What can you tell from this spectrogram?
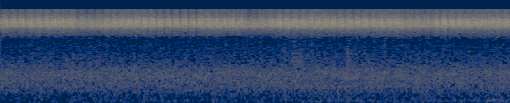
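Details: Male crickets stridulating, producing a dense, shrill, even trill held at one high pitch for the whole stretch, faintly wavering in volume with no gaps.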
